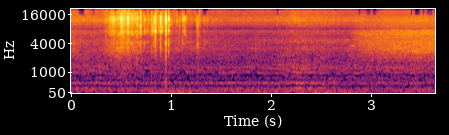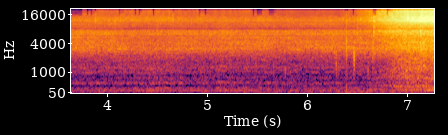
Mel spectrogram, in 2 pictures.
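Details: Honey bee swarm being caught, bees marching into a new home they have chosen; a soft, steady low hum with faint banding, brief clicks early on, and a louder rush of noise in the final half-second.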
